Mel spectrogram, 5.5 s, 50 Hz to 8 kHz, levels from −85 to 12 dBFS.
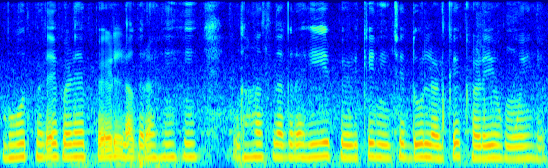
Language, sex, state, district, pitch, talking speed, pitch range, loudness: Hindi, female, Uttar Pradesh, Etah, 180 Hz, 205 wpm, 170-185 Hz, -21 LUFS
